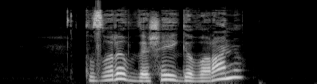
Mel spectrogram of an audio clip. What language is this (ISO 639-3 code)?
kab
